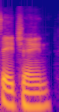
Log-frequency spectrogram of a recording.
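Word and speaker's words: Etienne: Adding offensive pieces, they added Travis Achain. Did it right? Previously, Travis ETM, but Travis Achain, they went out and get Jordan Tyson in the first round.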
